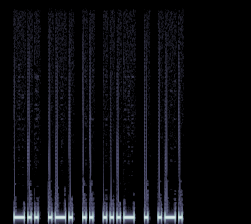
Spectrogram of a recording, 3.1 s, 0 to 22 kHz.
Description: Morse code, heard as a keyed tone, about 28 wpm, 700 Hz. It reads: DRIVER
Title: Sentences from Top 1000 Words - New Word Drill - 28wpm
